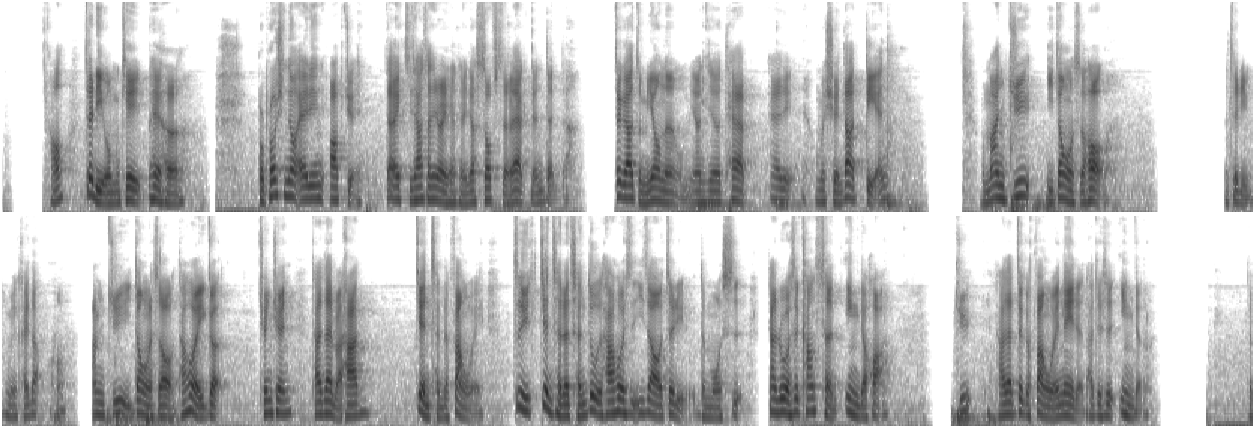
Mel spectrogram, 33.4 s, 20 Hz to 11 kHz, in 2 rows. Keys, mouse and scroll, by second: 0.0 click, 0.3 click, 1.2 click, 6.7 click, 9.4 Tab, 11.2 click, 13.5 g, 17.0 click, 18.2 g, 25.4-28.1 drag, 28.7 click, 29.5 g.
